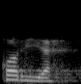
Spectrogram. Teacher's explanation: إذا وقفت على كلمة قرية أقول قرية بالهاء، مع أنها انتهت بتنوين منصوب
